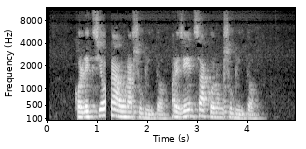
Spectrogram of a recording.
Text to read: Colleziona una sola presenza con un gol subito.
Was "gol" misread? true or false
true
